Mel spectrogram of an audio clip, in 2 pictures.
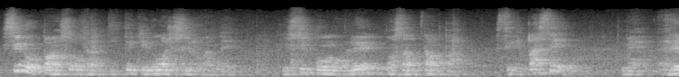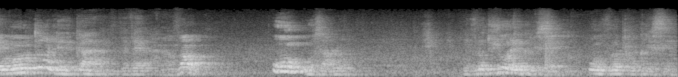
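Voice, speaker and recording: Man, slightly high mellow voice, earnest debate contribution, distant echoey recording. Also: very animated, normal speed. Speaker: audience contributor at a conference. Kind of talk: impromptu speech in a public debate. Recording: very echoey room, distant mic, faint noise.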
